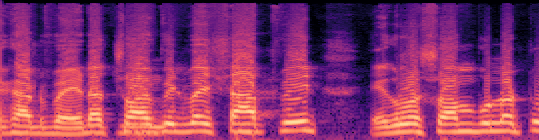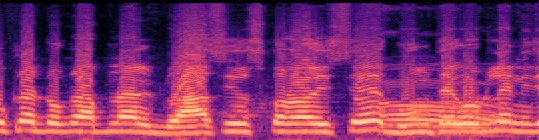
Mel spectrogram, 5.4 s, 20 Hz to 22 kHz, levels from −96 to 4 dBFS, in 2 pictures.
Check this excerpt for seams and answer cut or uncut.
uncut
